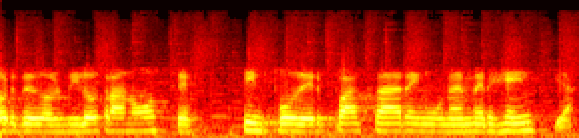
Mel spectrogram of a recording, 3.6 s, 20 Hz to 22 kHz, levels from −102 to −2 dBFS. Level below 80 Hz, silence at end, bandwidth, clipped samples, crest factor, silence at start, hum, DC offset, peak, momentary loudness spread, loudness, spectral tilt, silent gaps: -54 dBFS; 0.05 s; 8.6 kHz; under 0.1%; 16 dB; 0 s; none; under 0.1%; -6 dBFS; 7 LU; -22 LUFS; -7 dB/octave; none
